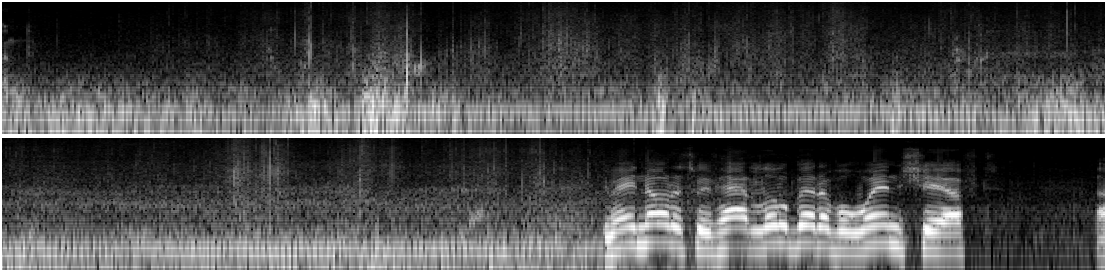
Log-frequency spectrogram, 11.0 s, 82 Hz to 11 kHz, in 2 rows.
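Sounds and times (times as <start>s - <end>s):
wind buffeting microphone: 0.0s - 9.0s
engine humming: 0.0s - 11.0s
grass fire crackling and popping: 0.2s - 9.2s.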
